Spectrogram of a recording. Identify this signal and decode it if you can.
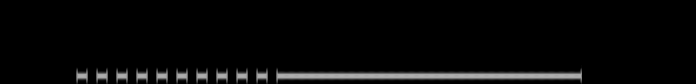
Telephone call progress tone (North American plan), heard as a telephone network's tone, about 350, 440 Hz, 0.1 s on and 0.1 s off. Stutter dial tone.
